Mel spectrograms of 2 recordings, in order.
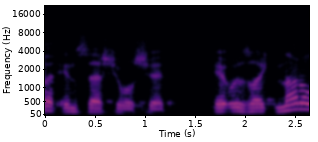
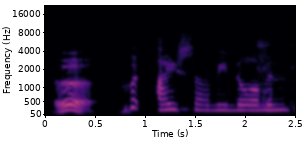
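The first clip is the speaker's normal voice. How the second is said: slow voice, every word dragged out; 5 semitones higher than usual. Retelling a movie scene, imitating Norma asking for ice. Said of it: "I love your Norma voice".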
